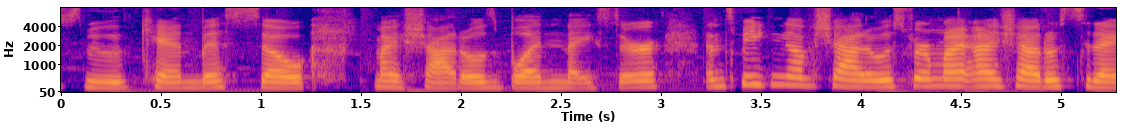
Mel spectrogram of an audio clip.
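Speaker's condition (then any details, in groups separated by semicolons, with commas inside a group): No condition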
